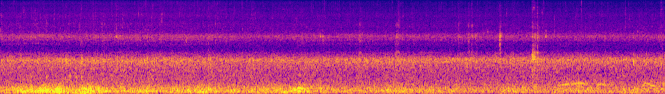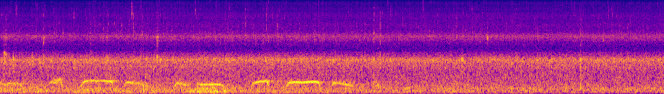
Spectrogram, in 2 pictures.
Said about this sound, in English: I think the thunder's getting closer. And it's raining.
